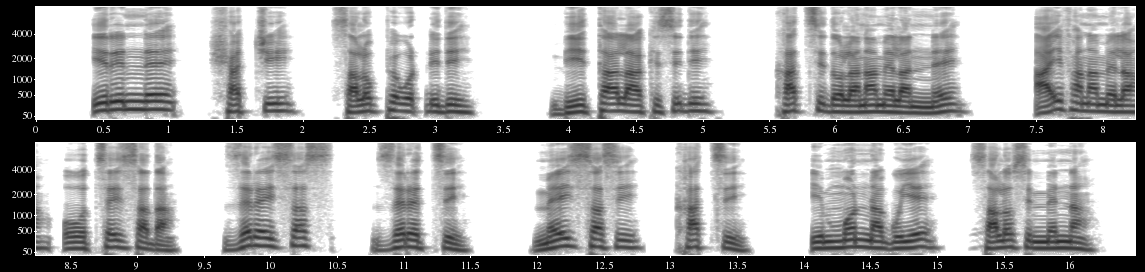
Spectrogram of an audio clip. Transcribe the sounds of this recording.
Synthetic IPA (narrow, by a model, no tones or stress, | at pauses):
ʔɪɾɪnːɛ | ʃɐt͡ʃːɪ | sɐlɔpːɛwɔɗːɪd̪ɪ | biːt̪ːaːlaːkɪsɪd̪ɪ | kʰɐt͡sːɪd̪ɔlɐnɐmɛlɐnːɛ | ʔɐjfɐnɐmɛlɐo̞ːt͡sːɛjsːɐd̪ɐ̰ | zɛɾɛjsːɐs | zɛɾɛt͡sːɪ | mɛjsːɐsɪ | kʰɐt͡sːɪ | ɪmːɔnːɐɡʊjɛ | sɐlɔsɪmːɛnːɐ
